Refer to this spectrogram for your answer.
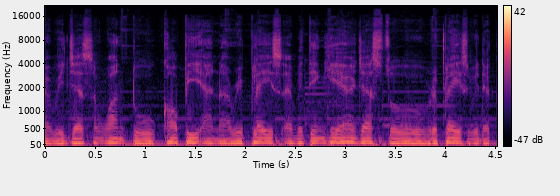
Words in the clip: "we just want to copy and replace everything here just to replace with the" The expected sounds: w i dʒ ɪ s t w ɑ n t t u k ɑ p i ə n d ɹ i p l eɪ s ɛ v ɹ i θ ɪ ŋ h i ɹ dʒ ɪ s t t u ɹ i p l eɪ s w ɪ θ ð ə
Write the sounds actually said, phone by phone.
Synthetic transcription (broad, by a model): w i dʒ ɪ s w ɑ n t t u k ɑ p i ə n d ɹ i p l eɪ s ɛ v ɹ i t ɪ ŋ h i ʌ dʒ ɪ s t t u ɹ i p l eɪ s w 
